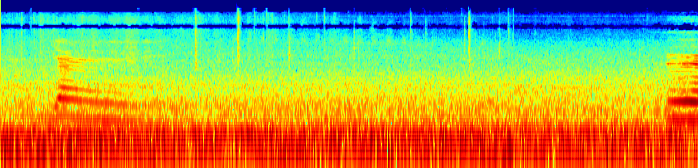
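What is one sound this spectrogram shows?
A car's road noise rumbles steadily from inside the car.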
